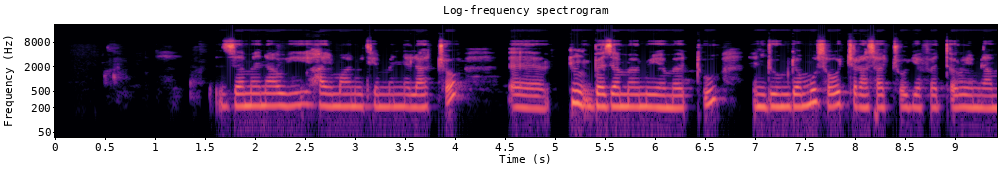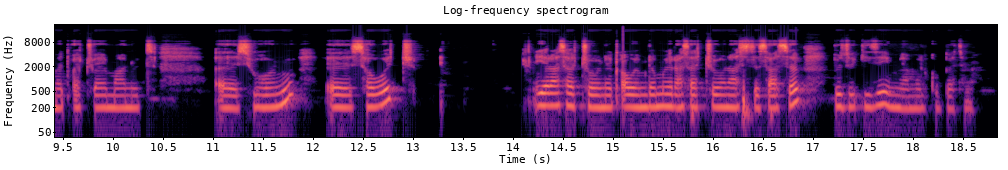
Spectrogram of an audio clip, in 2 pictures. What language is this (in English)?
Amharic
